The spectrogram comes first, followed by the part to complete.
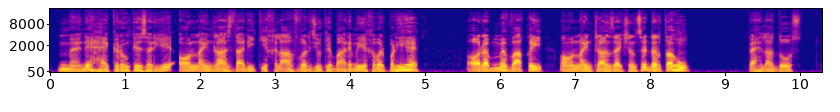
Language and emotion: Urdu, fearful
